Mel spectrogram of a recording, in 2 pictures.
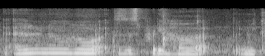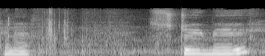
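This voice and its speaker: A woman's voice: on the high side, takes it slowly, mellow, slight background noise. A woman talking casually through her meal prep in a home kitchen, chatty and a little hesitant, often correcting herself. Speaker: vlogger.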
